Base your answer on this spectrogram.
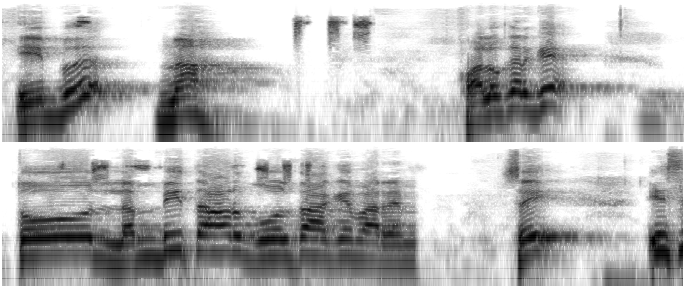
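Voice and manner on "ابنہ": ابنہ very slow, split as ib... nah; slow teaching take of ابنہ, h at the close; final h, no t. Shown as a demonstration. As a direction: break ابنہ in two and end on h. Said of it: "ہا کی آواز نکالنی ہے".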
